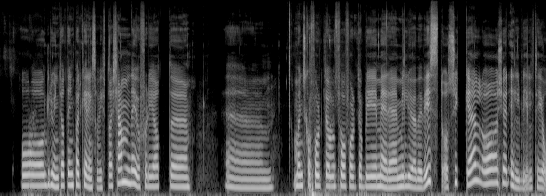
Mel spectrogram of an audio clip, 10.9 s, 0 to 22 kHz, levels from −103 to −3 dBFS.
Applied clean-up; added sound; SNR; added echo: neural mask model Resemble Enhance denoiser.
